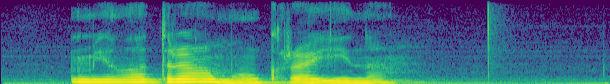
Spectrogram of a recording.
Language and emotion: Russian, sad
